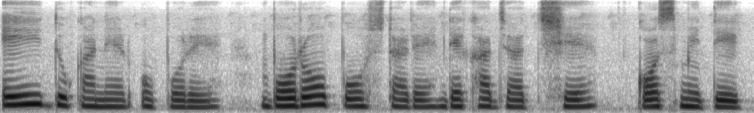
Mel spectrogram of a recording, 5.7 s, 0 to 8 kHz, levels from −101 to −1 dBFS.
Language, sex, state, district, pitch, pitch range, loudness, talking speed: Bengali, female, Tripura, West Tripura, 185 Hz, 175-200 Hz, -17 LUFS, 95 wpm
